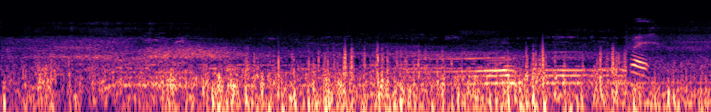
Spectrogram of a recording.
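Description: Road traffic on a bridge: passing cars make a steady noise that swells through the middle and eases again. A few light clicks and a brief voice come near the end.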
